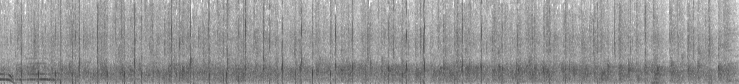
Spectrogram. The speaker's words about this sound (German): Ihr seht die beiden da hinten schon auf der Flucht. Ja, sie wollten gerade flüchten vor eurem Applaus. Genau, aber danke euch.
